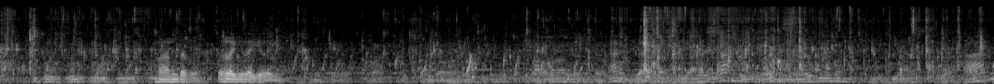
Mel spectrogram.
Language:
Indonesian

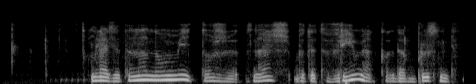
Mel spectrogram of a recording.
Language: Russian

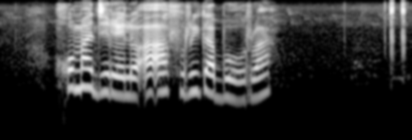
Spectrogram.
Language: Tswana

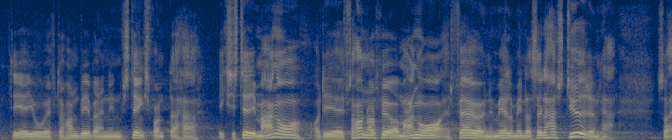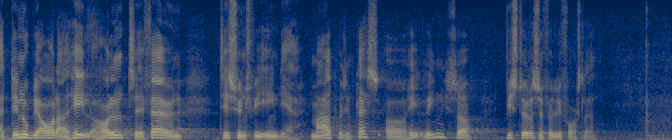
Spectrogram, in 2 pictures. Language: Danish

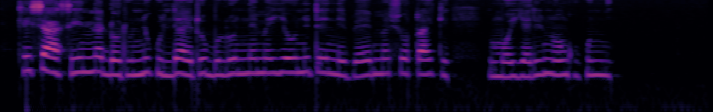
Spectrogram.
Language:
Masai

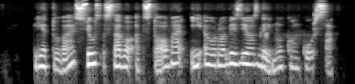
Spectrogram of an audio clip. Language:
Lithuanian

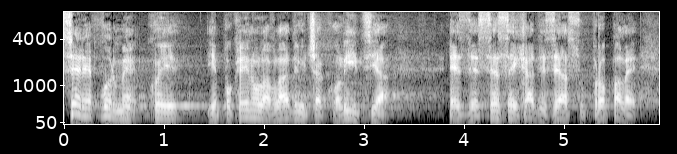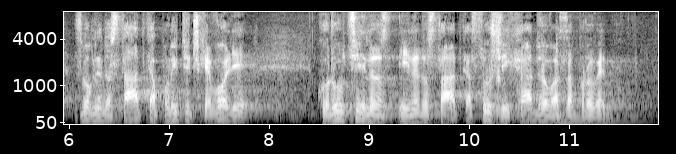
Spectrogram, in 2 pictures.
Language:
Croatian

